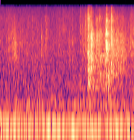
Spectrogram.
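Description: Steady low electrical hum of room noise, with one brief, soft rustle about a second and a half in.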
